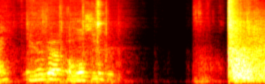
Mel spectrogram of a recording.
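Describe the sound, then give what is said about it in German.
A voice speaks briefly, then after a short pause a single loud gunshot cracks sharply at a Lightfoot Militia weekend shooting practice, its harsh blast and echo ringing out to the end. “Und sie ist eine gute Schützin.”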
